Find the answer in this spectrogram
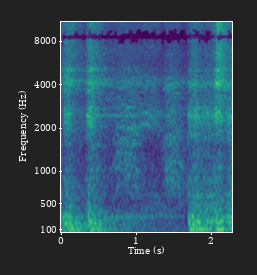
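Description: Festival street-dance drum band playing a beat with massed voices of performers and crowd over it. About half a second in, the drumming breaks off and the sound dies away. Near the end the drums crash back in suddenly.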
